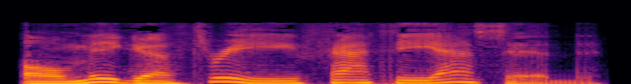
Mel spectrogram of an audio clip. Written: omega minus particle

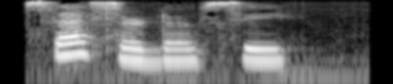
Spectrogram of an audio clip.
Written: sacerdocy

